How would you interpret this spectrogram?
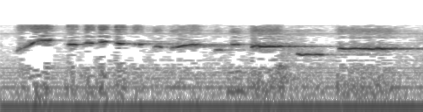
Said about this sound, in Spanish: A poco de llegar a Tracoda, se escuchaban los silbidos de los habitantes.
